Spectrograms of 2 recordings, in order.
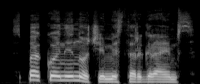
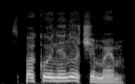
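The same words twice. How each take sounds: First: A crisp lady's goodnight; cool commissioner. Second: Said in the usual way. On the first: Acted. Commissioner answers goodnight, higher.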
